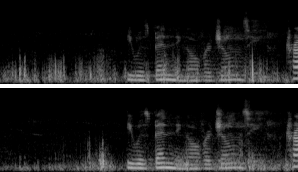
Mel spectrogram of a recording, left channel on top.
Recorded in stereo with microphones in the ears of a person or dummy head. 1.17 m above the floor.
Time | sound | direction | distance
1.3 | a woman speaking | 30° right (ahead or behind) | 0.7 m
